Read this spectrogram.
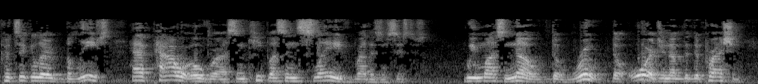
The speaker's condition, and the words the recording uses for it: None; typical speech.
